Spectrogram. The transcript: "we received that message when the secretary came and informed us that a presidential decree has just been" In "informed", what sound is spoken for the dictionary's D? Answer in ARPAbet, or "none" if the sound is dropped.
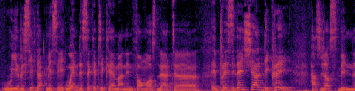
none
